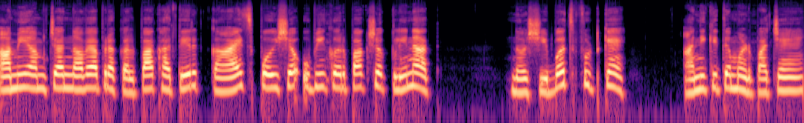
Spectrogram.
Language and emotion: Goan Konkani, sad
